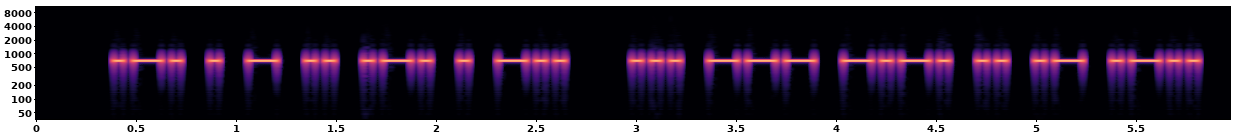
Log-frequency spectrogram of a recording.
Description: Morse code, heard as a keyed tone, about 25 wpm, 700 Hz. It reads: RETIRED SOCIAL
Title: K1USN SST QSO Practice 25wpm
